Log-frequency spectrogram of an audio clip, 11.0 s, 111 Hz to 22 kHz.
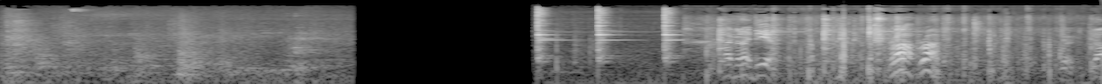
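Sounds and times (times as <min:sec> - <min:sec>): ringing metallic hits: 0:05.4 - 0:08.9.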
